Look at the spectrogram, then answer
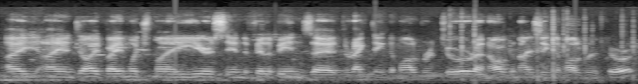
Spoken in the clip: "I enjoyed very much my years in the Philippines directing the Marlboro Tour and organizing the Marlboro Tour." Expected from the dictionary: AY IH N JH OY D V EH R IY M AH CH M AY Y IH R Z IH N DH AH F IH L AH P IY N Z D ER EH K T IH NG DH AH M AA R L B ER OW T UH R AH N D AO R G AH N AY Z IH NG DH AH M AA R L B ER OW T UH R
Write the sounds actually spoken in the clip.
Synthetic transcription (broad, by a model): AY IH N JH OY D V EH R IY M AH CH M AY Y IH R Z IH N DH AH F IH L AH P IY N Z D ER EH K T IH NG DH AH M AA L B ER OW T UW R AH N AO R G AH N AY Z IH NG DH AH M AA L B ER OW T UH R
